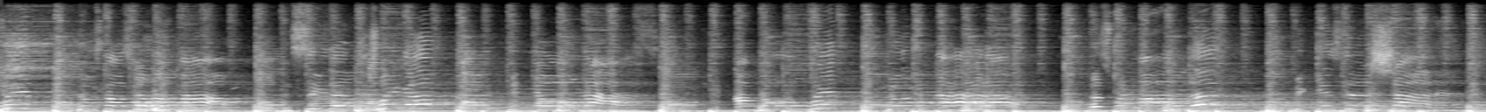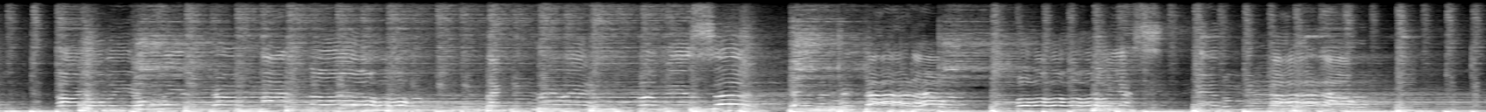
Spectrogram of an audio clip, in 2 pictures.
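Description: A live band playing a song: a male lead singer over a drum kit keeping a steady beat, with electric bass and trombone and saxophone.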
